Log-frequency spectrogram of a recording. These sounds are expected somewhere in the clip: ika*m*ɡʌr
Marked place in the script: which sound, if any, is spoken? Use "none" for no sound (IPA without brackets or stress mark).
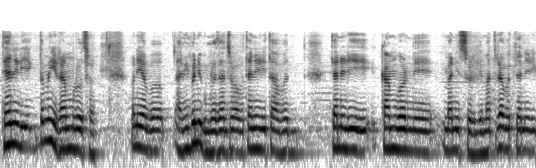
m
